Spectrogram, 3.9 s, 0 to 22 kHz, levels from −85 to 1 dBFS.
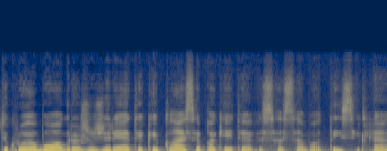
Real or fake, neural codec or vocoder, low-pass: fake; autoencoder, 48 kHz, 128 numbers a frame, DAC-VAE, trained on Japanese speech; 14.4 kHz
